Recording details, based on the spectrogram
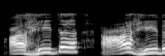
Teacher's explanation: عین وسط الحلق، ہا اقصی حلق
